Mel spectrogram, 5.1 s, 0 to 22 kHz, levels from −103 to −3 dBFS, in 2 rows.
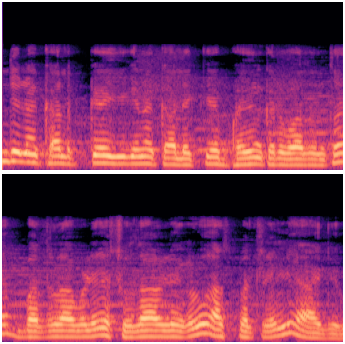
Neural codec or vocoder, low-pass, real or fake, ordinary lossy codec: none; none; real; none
